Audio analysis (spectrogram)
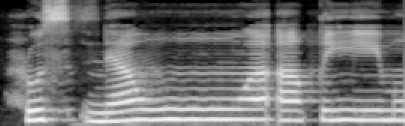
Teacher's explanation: تنوین کی آواز کو واو کی آواز کے ساتھ مرج کرنا ہے، ملا دینا ہے غنہ کرتے ہوئے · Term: ادغام مع الغنہ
